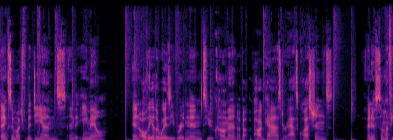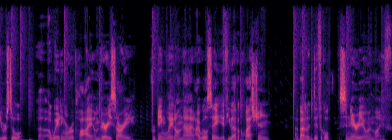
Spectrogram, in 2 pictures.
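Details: Adult podcast host; ordinary speech.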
